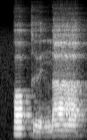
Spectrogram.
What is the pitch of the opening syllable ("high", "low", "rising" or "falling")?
high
